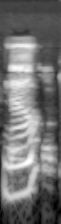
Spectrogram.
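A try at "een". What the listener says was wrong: Ein, bukan N, Ein.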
